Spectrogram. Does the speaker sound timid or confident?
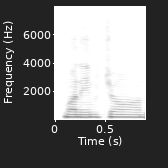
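timid. It is said timidly and hesitantly.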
